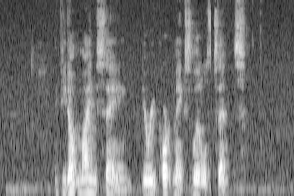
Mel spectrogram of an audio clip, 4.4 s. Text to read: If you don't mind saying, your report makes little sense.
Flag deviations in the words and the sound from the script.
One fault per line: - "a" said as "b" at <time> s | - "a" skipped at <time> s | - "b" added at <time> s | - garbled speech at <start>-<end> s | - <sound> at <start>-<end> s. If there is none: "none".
- dropout at 3.2-3.2 s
